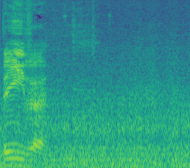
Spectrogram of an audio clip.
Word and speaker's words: Belvoir: Beaver Castle. Um Beaver is spelled Belvoir. That's how you think it was going to be pronounced, but it's actually pronounced Beaver.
